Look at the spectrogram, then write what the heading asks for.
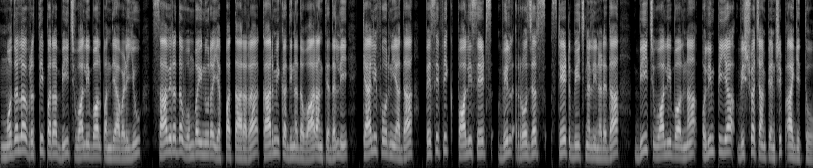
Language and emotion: Kannada, neutral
